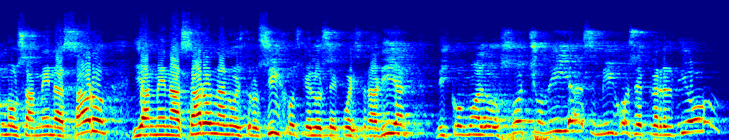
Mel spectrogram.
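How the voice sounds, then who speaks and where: A man with a Colombian accent, a pastor telling his story in a sermon, swinging between loud outbursts and hushed passages. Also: very high-pitched, in a large hall. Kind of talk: sermon testimony.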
